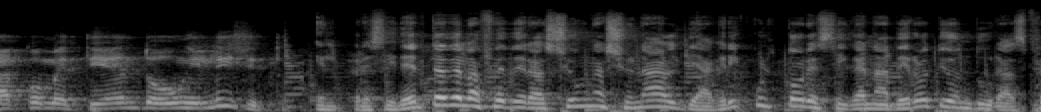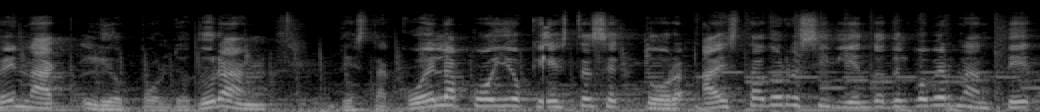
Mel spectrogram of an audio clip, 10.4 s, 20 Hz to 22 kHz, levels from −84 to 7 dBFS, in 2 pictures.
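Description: At 1.48 s, 5.12 s and 7.91 s, a corrupt frame decoded. Damaged bits were played as valid data. Energy lands at wrong frequencies. Each brief chirp or blip lasts about 30 to 80 ms, spanning a few frames. The first is faint. The last peaks near about -20 dBFS.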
